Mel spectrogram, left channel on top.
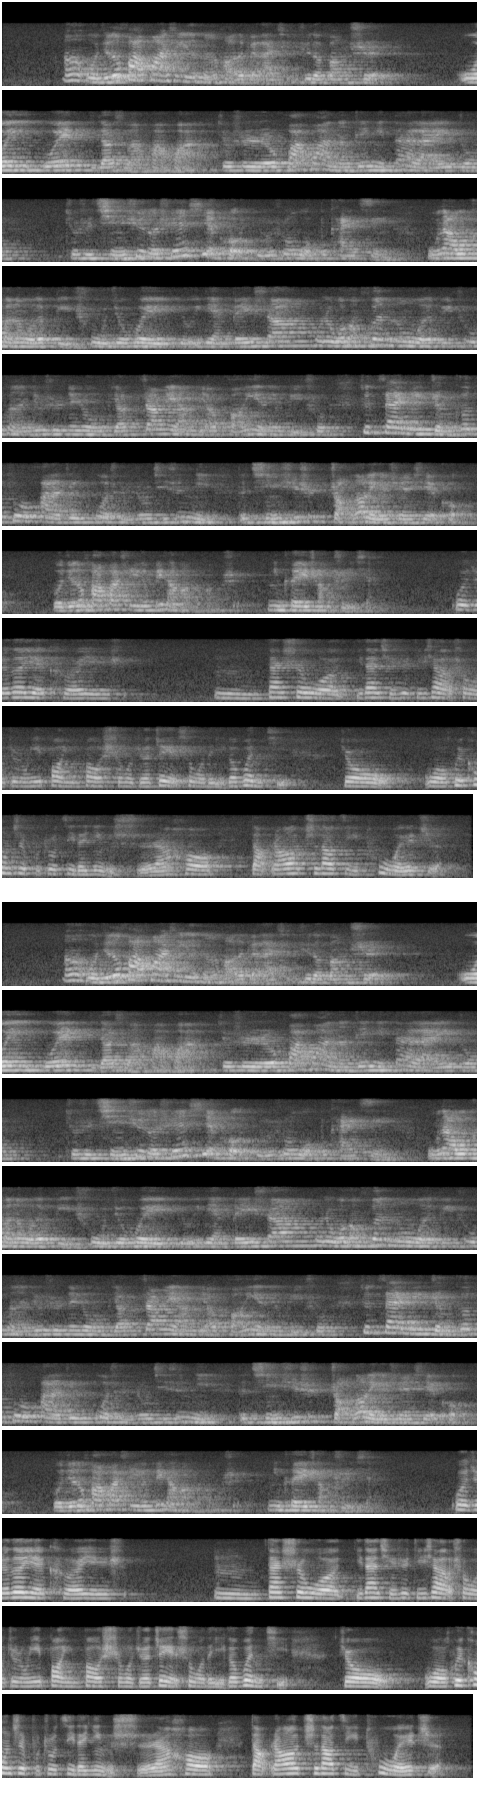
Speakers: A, on the left; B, on the right.
A: 嗯，我觉得画画是一个很好的表达情绪的方式。我以我也比较喜欢画画，就是画画能给你带来一种就是情绪的宣泄口。比如说我不开心，我那我可能我的笔触就会有一点悲伤，或者我很愤怒，我的笔触可能就是那种比较张扬、比较狂野的那种笔触。就在你整个作画的这个过程中，其实你的情绪是找到了一个宣泄口。我觉得画画是一个非常好的方式，你可以尝试一下。
B: 我觉得也可以是嗯，但是我一旦情绪低下的时候，我就容易暴饮暴食，我觉得这也是我的一个问题，就我会控制不住自己的饮食，然后到，然后吃到自己吐为止。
